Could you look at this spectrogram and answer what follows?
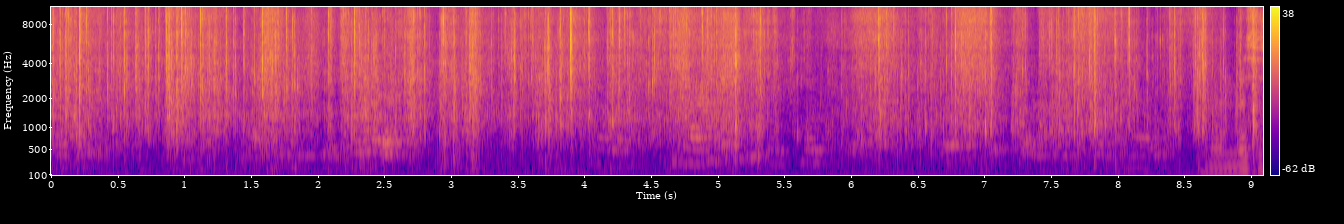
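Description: Baby back ribs being wrapped and folded in butcher paper: continuous close crinkling and rustling of stiff paper, with a person talking over it throughout.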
